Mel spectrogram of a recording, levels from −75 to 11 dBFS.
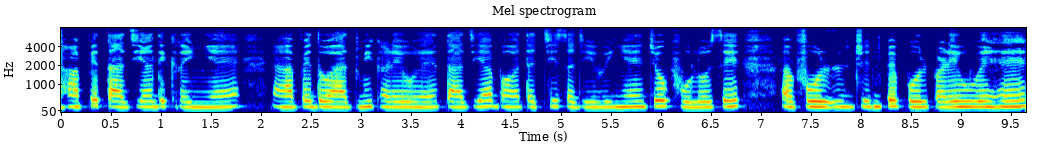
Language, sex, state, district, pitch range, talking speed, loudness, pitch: Hindi, female, Uttar Pradesh, Jyotiba Phule Nagar, 190-200 Hz, 185 wpm, -16 LUFS, 195 Hz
